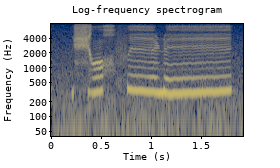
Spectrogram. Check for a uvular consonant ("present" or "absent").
present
